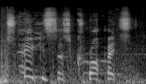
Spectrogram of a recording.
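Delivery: high, drawn-out cry of alarm; real panicked oath, slow and high; alarmed exclamation. Real, not acted. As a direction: stretch it out in high-pitched dismay. Still fleeing the stalker.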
